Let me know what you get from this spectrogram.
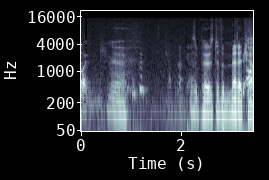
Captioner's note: groans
